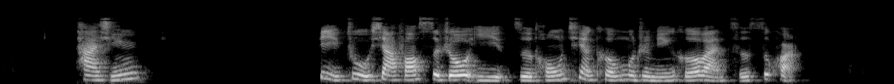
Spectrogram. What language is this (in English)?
Chinese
